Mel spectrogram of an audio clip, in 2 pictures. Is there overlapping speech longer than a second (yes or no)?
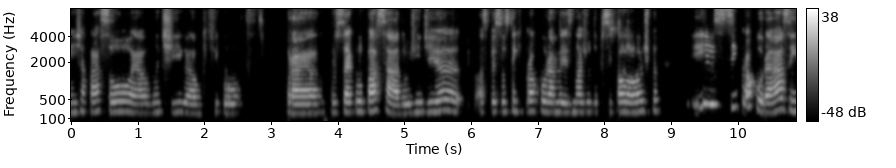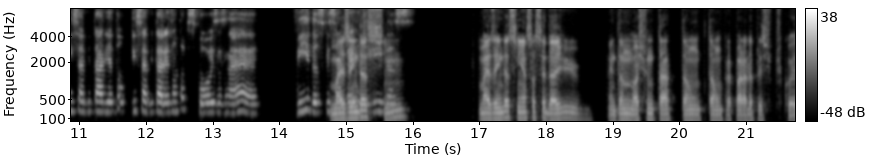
yes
